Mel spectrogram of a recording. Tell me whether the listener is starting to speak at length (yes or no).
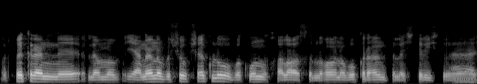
no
